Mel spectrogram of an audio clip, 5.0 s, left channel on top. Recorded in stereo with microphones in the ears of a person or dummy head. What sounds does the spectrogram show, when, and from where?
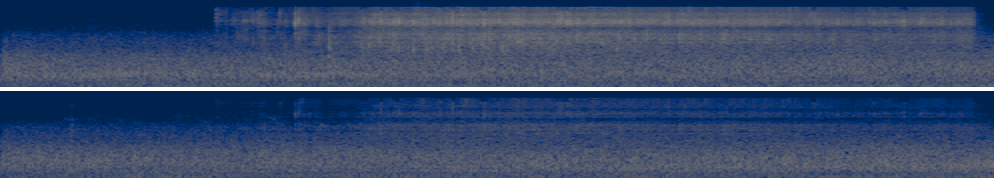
1.1 s a running tap: 40° left (ahead or behind), 0.6 m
